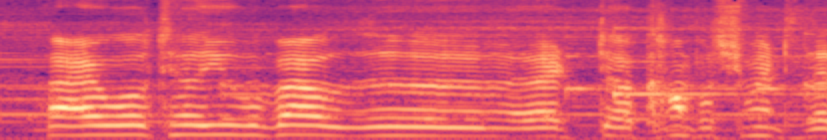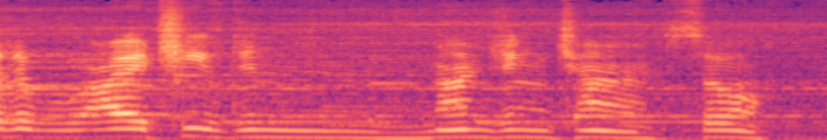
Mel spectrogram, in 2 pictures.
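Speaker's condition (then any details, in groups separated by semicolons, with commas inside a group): Traumatic brain injury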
